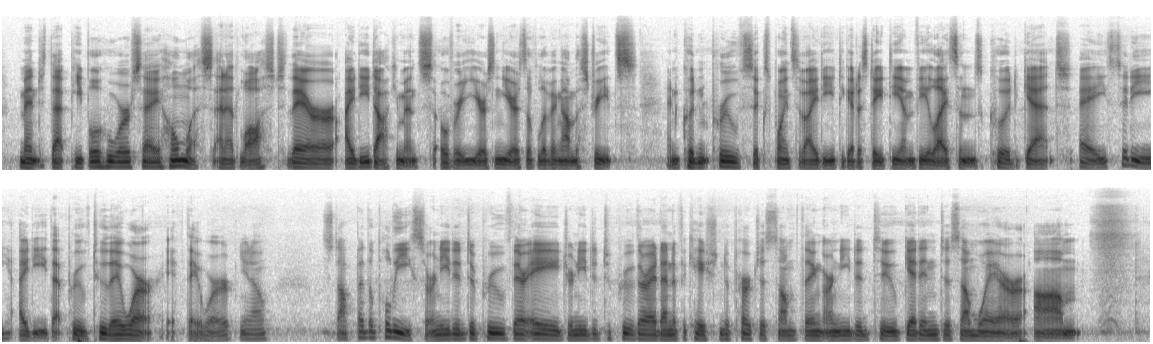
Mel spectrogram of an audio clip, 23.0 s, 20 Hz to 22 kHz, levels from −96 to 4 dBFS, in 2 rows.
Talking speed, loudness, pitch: 200 wpm, -19 LUFS, 115 Hz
